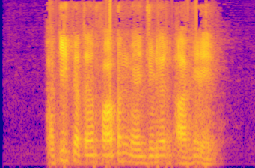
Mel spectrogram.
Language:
Sindhi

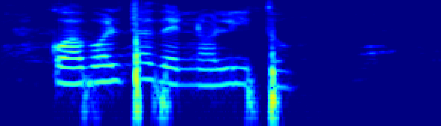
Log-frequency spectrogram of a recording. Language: Galician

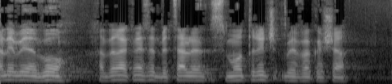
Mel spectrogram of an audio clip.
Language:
Hebrew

